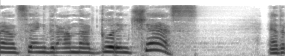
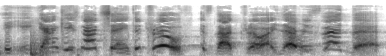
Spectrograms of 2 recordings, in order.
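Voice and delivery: furious denial; 11 semitones higher than usual. Acted. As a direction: voice shoots high into a shout. Boy accused, denies it furiously.

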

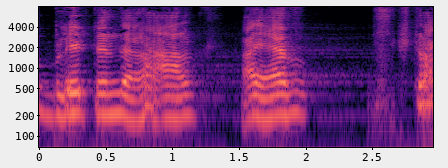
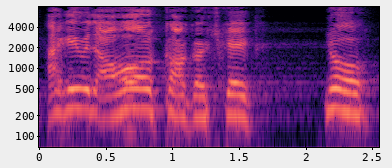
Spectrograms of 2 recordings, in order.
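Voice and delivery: ordinary delivery

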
